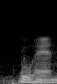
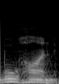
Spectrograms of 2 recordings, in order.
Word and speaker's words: Wuhan: about when it actually happened in real life wuhan wuhan gotta say it right mctavish denied the allegations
